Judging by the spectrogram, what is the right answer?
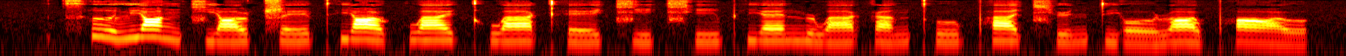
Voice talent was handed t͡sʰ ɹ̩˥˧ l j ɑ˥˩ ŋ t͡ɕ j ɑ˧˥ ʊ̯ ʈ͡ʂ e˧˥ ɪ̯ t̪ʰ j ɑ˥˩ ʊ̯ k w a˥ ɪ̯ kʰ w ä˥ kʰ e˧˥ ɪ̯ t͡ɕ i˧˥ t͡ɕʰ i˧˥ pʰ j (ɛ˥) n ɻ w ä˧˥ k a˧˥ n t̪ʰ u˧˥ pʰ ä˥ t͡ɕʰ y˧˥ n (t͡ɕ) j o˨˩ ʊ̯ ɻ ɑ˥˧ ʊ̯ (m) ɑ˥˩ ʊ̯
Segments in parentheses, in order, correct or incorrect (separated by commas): correct, incorrect, incorrect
